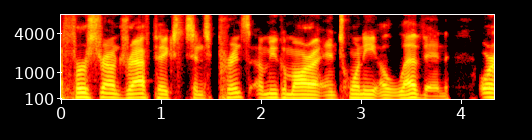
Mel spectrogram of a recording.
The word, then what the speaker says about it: Amukamara: draft pick since Prince Amukamara in 2011, or if you ask Prince himself, he pronounces it Amukamara, is how he pronounces his last name.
